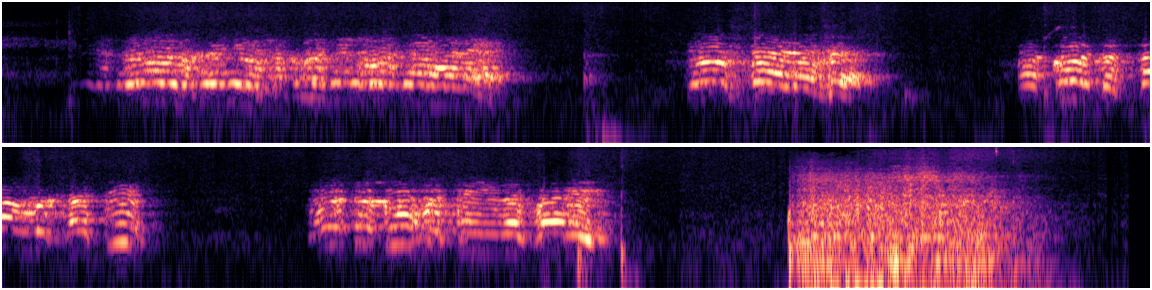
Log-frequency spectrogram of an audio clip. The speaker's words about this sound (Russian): Это был звук светошумовой гранаты, которую спецназовцы взорвали перед тем, как ворваться в дом.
